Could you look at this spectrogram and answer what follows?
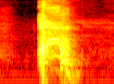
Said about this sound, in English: She coughed and said, excuse me.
